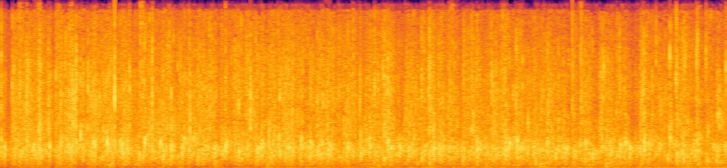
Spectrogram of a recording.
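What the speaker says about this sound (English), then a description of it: "Big hand again, Robert." A large crowd of about a thousand people at an outdoor population protest in Singapore claps steadily, with dense, loud applause that continues unbroken throughout.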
